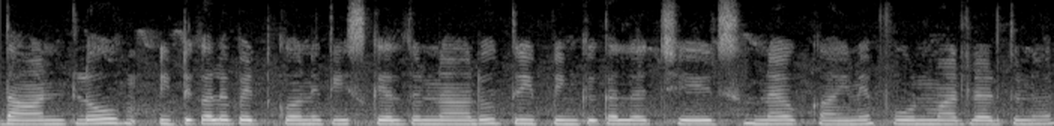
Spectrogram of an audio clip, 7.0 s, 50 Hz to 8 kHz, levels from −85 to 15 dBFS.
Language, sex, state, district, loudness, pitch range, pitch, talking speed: Telugu, female, Andhra Pradesh, Srikakulam, -15 LUFS, 225-235 Hz, 230 Hz, 120 wpm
